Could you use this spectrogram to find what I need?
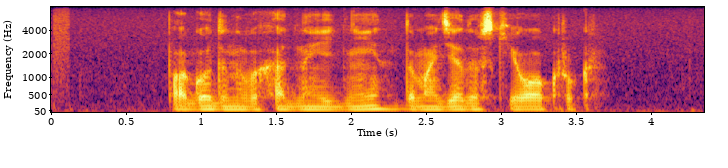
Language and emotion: Russian, neutral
